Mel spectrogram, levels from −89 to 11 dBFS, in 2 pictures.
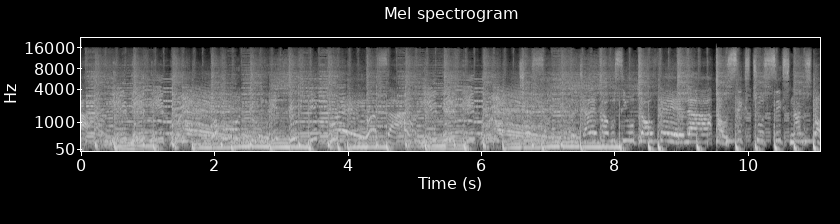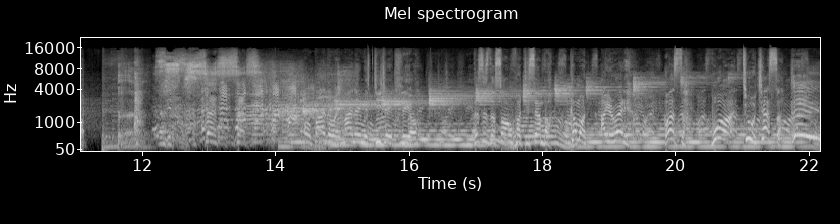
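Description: Gain pumping runs through the whole clip, from start to finish. The level swings by roughly 10 dB. The likely cause is input gain set far too high for the microphone, with a fast limiter or compressor clamping down on every peak and releasing in the gaps. Loud and soft passages sit unnaturally close in level, giving a squashed, breathing character.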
